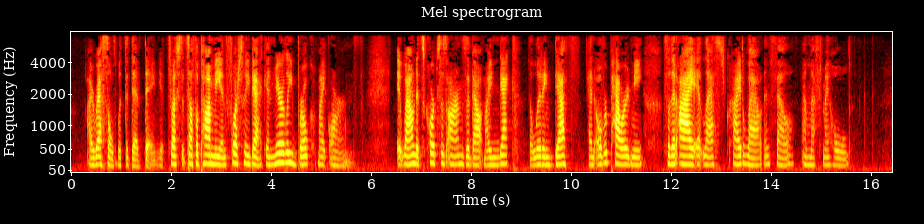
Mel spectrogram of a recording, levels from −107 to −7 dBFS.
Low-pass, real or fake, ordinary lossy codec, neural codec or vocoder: 7.2 kHz; fake; MP3, 32 kbps; codec, 24 kHz, 0.9 kbps, WavTokenizer, medium speech release version 2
